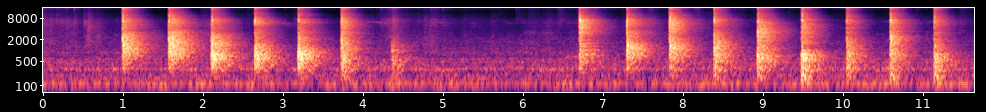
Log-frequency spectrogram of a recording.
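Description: Sharp knocks in a steady rhythm of about two a second: seven strikes, a pause of about two seconds, then nine more.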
